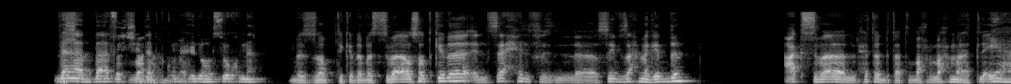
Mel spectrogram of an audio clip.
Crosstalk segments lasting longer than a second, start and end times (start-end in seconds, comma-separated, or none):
0.6-2.1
